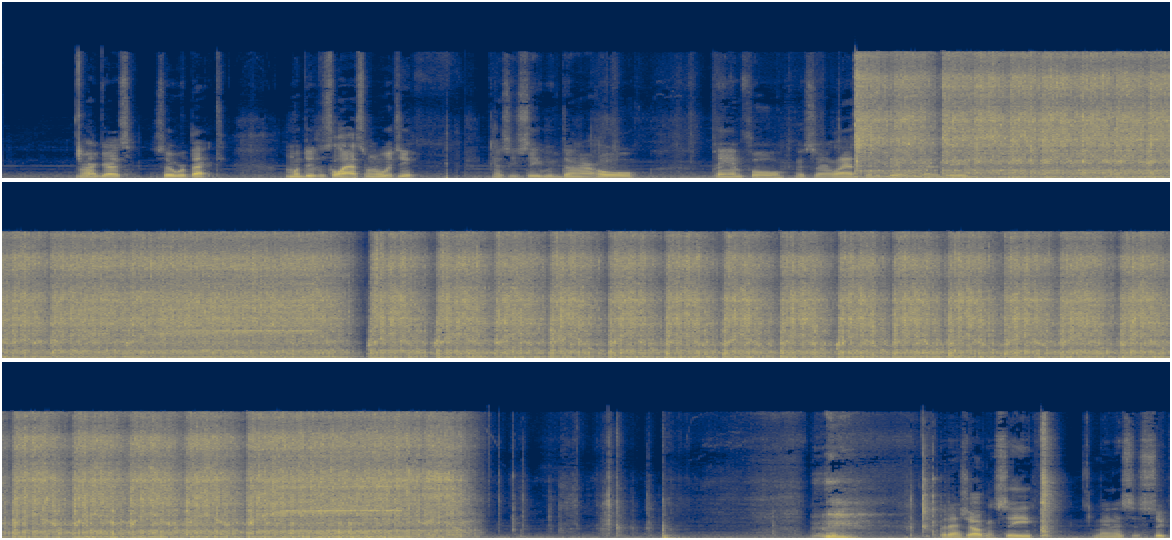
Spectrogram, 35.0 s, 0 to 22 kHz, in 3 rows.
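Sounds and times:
food processor grinding eggshells: 8.5s - 28.2s.

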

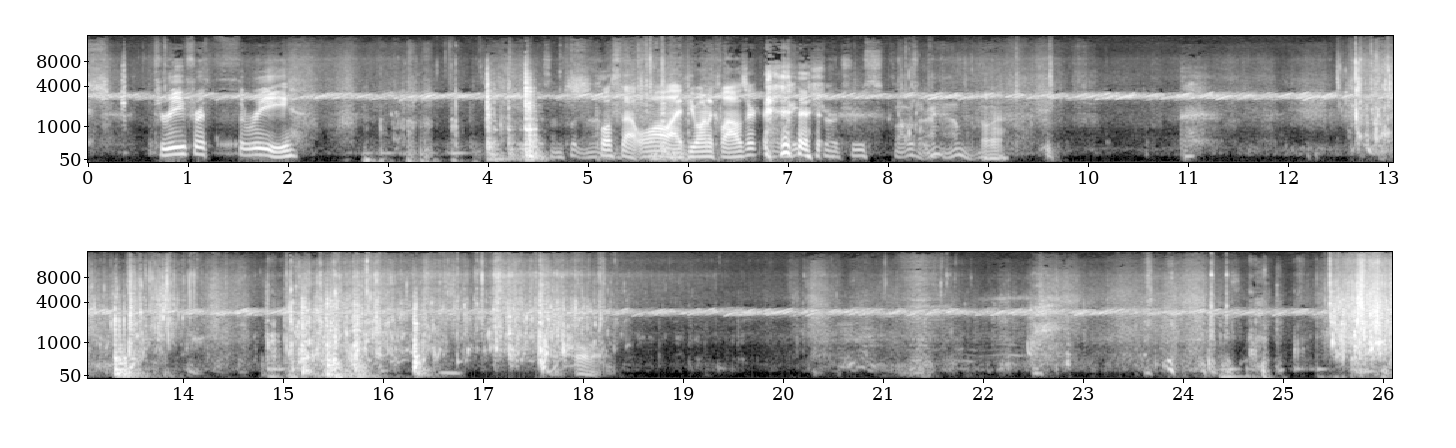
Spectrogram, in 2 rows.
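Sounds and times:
fish splashing at water surface: 15.0s - 18.4s, 25.4s - 26.0s.

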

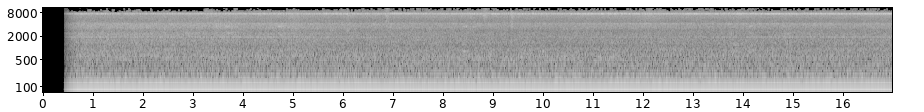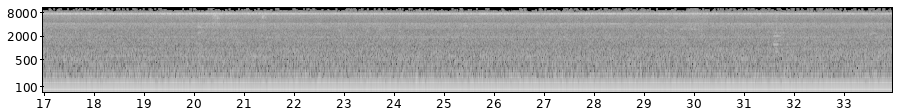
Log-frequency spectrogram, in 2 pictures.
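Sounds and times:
low machine drone: 0.4s - 33.9s
faint high whine: 0.6s - 33.9s.

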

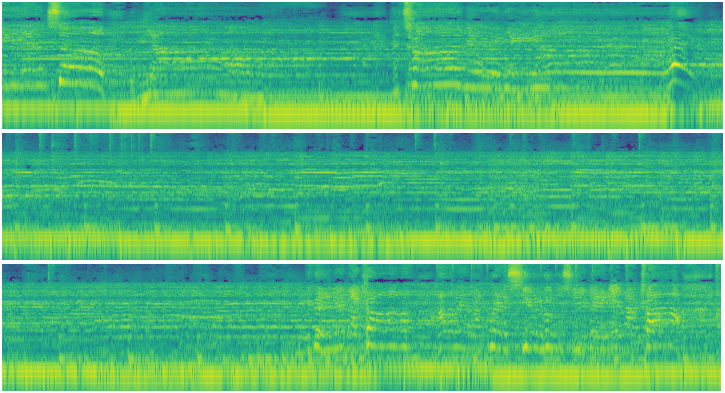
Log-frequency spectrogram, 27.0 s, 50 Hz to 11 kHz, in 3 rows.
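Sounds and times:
man singing: 0.0s - 9.2s, 21.7s - 27.0s
electric guitar: 0.0s - 27.0s
heavy bass line: 0.0s - 27.0s.

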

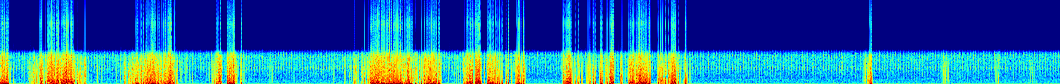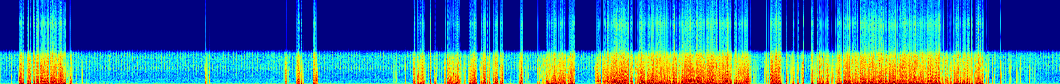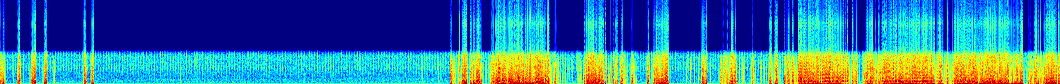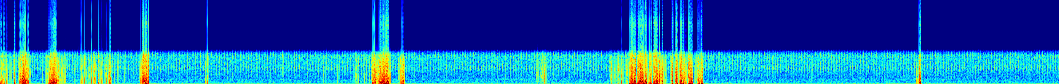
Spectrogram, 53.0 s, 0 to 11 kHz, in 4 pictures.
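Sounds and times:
bursts of static: 0.0s - 52.9s
steady whine: 0.0s - 52.9s.

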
